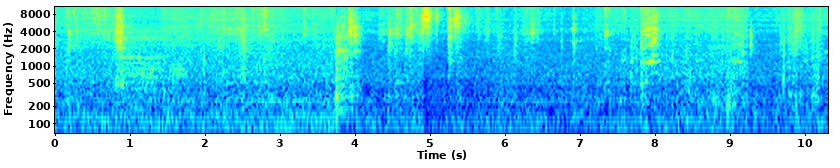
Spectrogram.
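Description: Steel crucible and lifting tongs clinking and clanking as a crucible of molten brass is handled and tipped for pouring, over the steady rush of a propane-fired melting furnace.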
